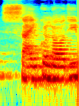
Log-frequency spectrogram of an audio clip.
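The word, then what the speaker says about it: psychology: में P silent है साइकोलॉजी में पी साइलेंट रिपीटेड हो गया है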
